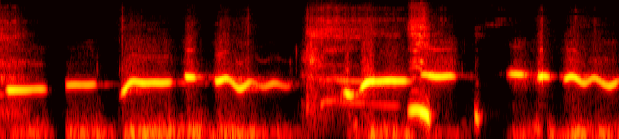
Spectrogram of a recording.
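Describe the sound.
A person whistles a lively pop tune, the melody gliding and sliding between notes in short phrases, with soft low rumble underneath and brief pauses between lines.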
